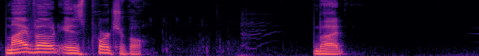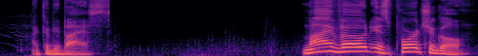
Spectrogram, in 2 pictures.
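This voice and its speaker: A man's voice: medium pitch, sing-song, very slow, long pauses, darkish tone, no echo. Chatty American man streaming a game. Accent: General American. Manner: rambling, chatty, reads chat aloud. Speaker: live streamer. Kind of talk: casual chat while gaming.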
